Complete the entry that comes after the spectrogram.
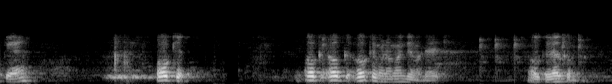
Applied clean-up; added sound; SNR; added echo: none; none; none; reverberation time 0.4 s.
